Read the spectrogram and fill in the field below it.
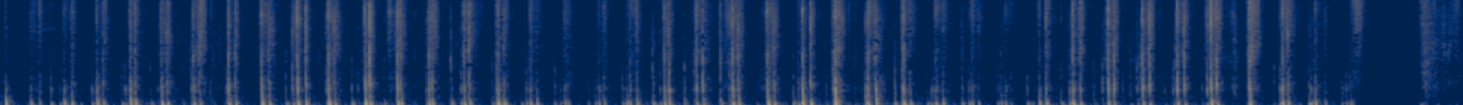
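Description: Fingers tap rapidly on a leather-covered object close to a microphone.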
